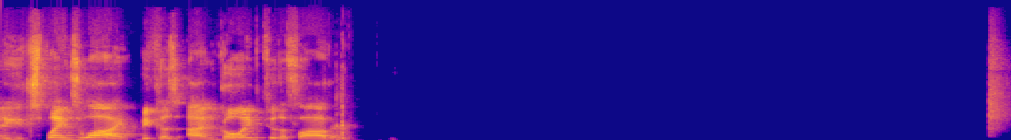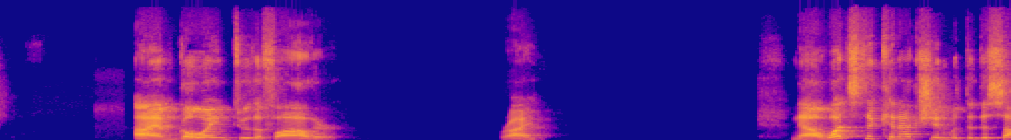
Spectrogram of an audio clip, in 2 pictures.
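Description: A middle-aged man talks with animation over an online call, pausing now and then.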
